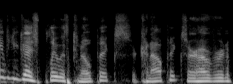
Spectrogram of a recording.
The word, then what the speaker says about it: Knoppix: Did any of you guys play with Canopix or however you pronounced it? Yeah, Knoppix.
